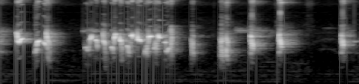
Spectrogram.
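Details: Yellow-vented bulbul lure call: a short warbled phrase, then a fast rattling run of jumbled liquid notes, followed by spaced single harsh chirps.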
